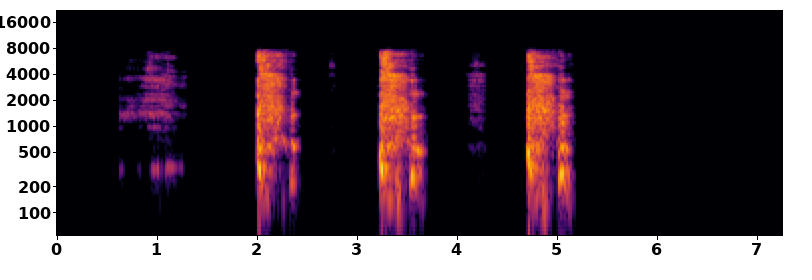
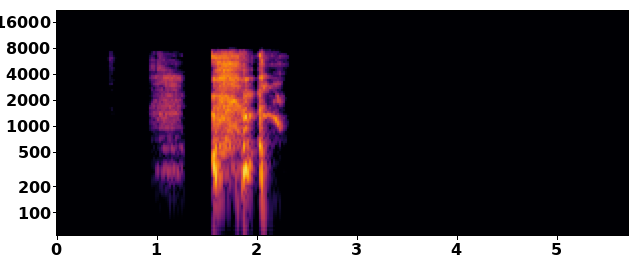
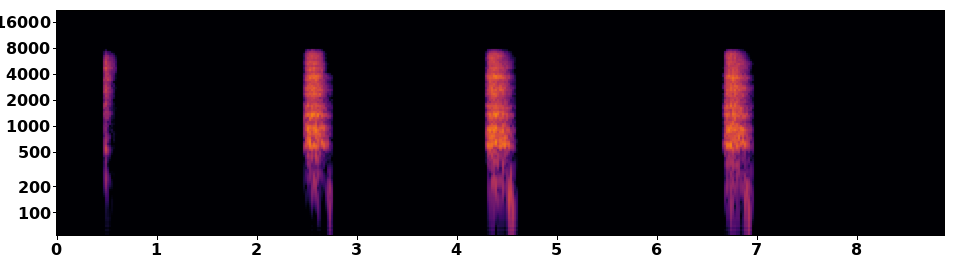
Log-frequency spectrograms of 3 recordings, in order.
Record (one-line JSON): {"three_cough_length": "7.3 s", "three_cough_amplitude": 30426, "three_cough_signal_mean_std_ratio": 0.3, "cough_length": "5.7 s", "cough_amplitude": 28623, "cough_signal_mean_std_ratio": 0.24, "exhalation_length": "8.9 s", "exhalation_amplitude": 12442, "exhalation_signal_mean_std_ratio": 0.22, "survey_phase": "beta (2021-08-13 to 2022-03-07)", "age": "45-64", "gender": "Male", "wearing_mask": "No", "symptom_runny_or_blocked_nose": true, "smoker_status": "Ex-smoker", "respiratory_condition_asthma": false, "respiratory_condition_other": false, "recruitment_source": "REACT", "submission_delay": "1 day", "covid_test_result": "Negative", "covid_test_method": "RT-qPCR"}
